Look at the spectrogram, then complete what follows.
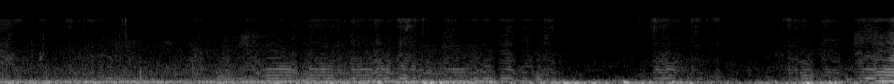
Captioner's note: wind howling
